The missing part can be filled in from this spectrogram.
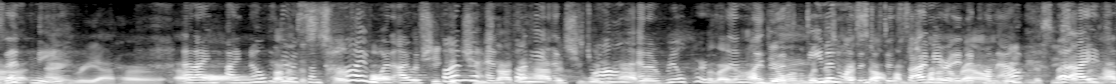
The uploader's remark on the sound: Recorded at TEDMED 2013.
